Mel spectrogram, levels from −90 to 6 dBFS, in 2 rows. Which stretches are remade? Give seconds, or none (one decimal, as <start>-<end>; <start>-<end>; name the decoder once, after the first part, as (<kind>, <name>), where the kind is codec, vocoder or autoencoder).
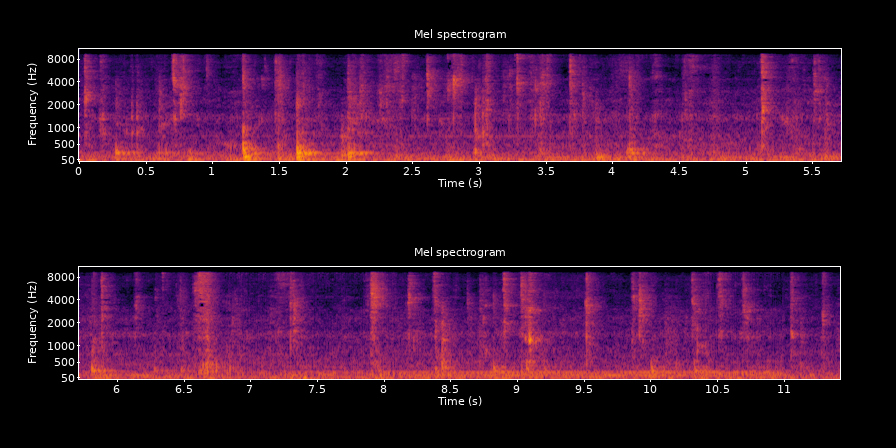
6.8-8.1 (vocoder, Vocos); 10.4-11.0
